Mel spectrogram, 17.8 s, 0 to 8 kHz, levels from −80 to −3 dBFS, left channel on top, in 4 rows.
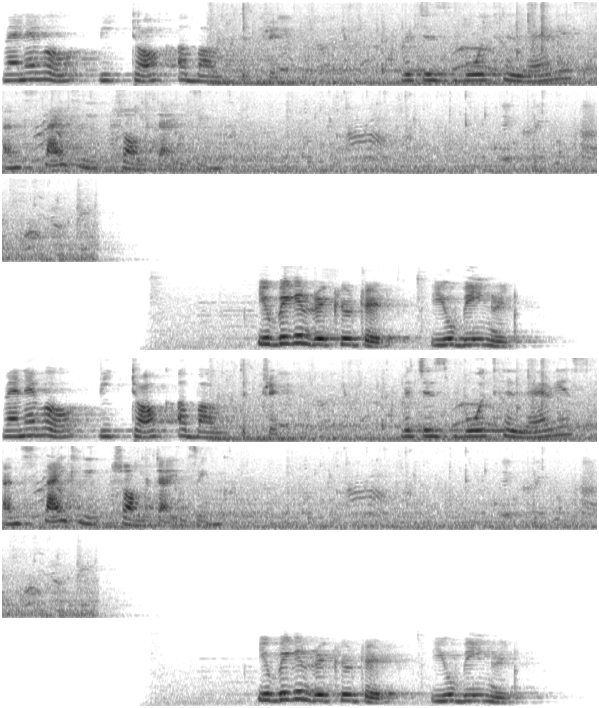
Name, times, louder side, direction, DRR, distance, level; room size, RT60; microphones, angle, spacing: voice 1, 0.0-2.1 3.0-6.1, right 3 dB, 65° right, 1.5 m, -28 dB
sound 1, 1.5-9.7, left 1 dB, 15° left, 1.1 m, -38 dB
voice 2, 14.8-17.3, left 3 dB, 50° left, 1.1 m, -25 dB
21.5 x 19.0 x 8.7 m
head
